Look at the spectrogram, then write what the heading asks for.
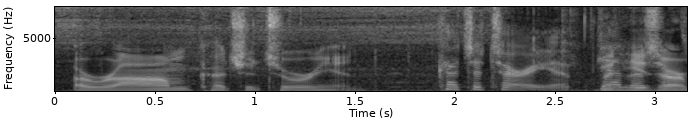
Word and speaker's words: Khachaturian: Saber Dance by Khachaturian. Khachaturian? That kind of sounds right, because I said Katurian, which I knew I said it wrong.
